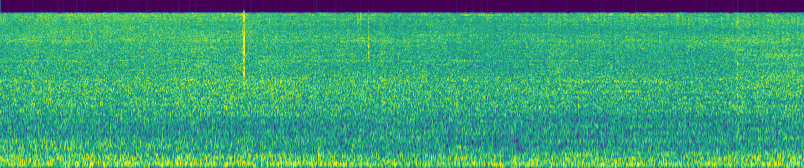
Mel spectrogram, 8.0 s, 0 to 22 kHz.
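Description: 2016 Toyota Land Cruiser's 5.7-litre V8 idling steadily, a low even hum under a steady hiss of room noise.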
